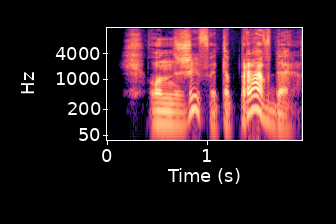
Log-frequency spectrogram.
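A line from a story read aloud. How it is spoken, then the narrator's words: Plain. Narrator (Russian): сказал он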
